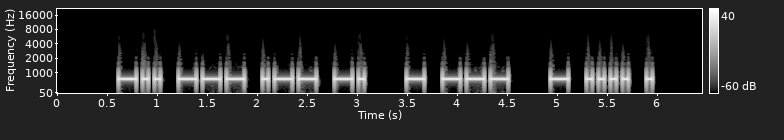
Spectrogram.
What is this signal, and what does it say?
Morse code, heard as a keyed tone, about 20 wpm, 700 Hz. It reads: DOWN TO THE
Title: Build A Phrase - 3-Word Phrases - 20wpm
